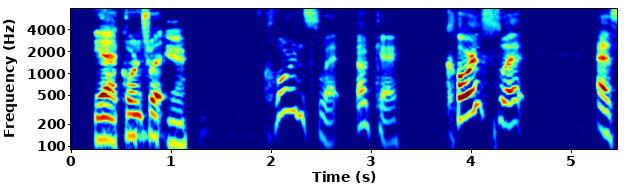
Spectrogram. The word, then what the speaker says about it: Corenswet: Yeah, Corenswet.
